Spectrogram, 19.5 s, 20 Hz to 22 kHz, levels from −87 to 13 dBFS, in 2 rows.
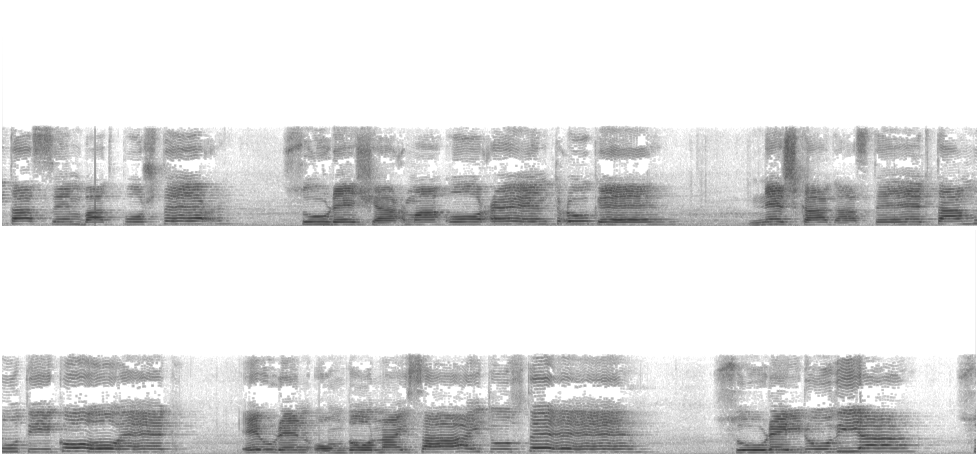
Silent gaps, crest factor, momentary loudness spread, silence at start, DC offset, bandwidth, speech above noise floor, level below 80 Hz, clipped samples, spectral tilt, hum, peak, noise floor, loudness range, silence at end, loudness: none; 16 dB; 9 LU; 0 s; under 0.1%; 10 kHz; 31 dB; -62 dBFS; under 0.1%; -0.5 dB/octave; none; -2 dBFS; -49 dBFS; 2 LU; 0 s; -17 LUFS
